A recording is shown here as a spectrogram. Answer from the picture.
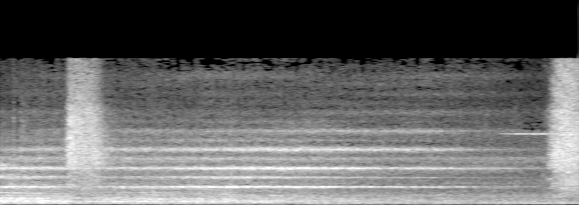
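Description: Metro train at the station: a steady high-pitched whine of several tones together, slowly fading. A short hiss comes about a second in, and a louder hiss near the end.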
